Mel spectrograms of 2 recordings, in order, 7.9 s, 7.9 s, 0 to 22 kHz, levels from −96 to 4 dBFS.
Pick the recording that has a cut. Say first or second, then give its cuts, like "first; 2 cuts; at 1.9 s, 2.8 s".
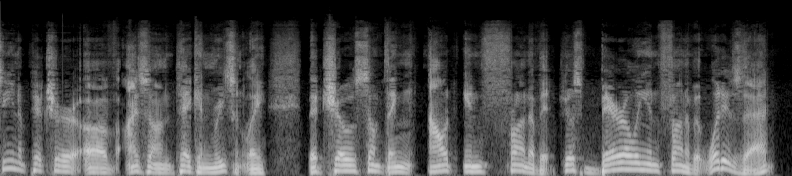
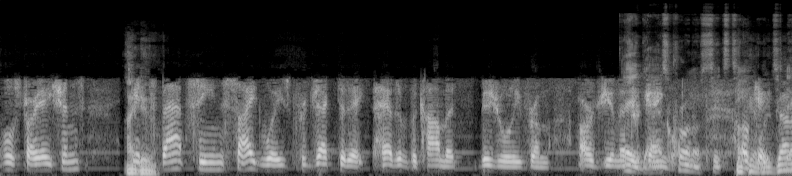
second; 1 cut; at 6.1 s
